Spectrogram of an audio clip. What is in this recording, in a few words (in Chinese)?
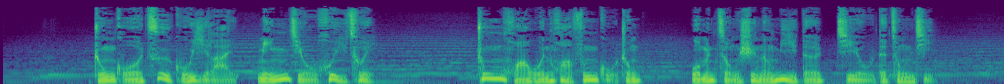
男, 纪录片酒类; 大气主流; 高端大气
